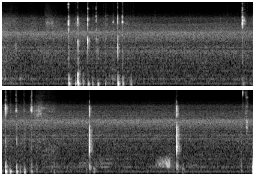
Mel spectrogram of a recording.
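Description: Faint computer keyboard taps and mouse clicks: a quick run of keystrokes about a second in, another short run around four seconds, then two single clicks later on.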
